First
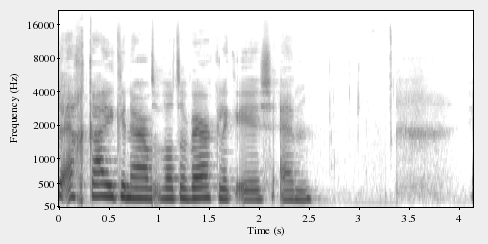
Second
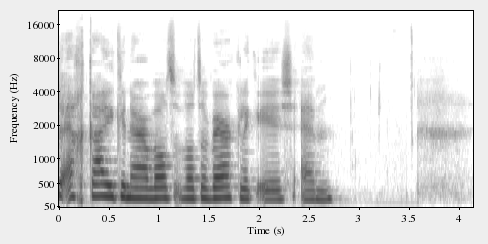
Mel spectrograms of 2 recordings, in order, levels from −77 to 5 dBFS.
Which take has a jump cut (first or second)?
first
